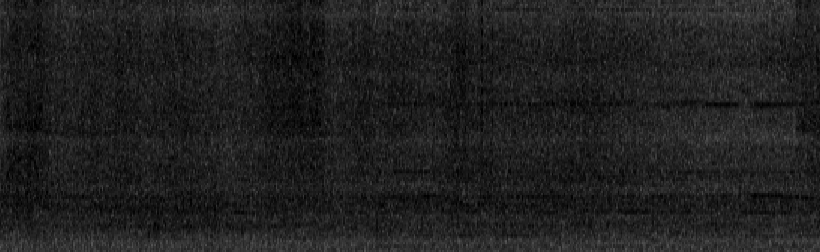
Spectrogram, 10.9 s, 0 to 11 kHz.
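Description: Ruwac Range Vac 220 portable industrial vacuum running steadily, its floor tool drawing lead dust off a concrete floor: a constant rush of air and motor noise with a faint steady whine.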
